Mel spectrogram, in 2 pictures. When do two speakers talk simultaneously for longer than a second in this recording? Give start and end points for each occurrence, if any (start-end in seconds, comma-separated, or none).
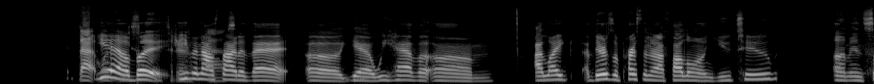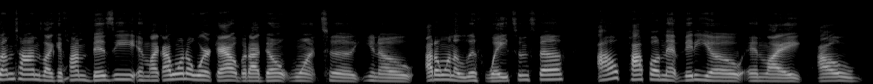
0.9-2.4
